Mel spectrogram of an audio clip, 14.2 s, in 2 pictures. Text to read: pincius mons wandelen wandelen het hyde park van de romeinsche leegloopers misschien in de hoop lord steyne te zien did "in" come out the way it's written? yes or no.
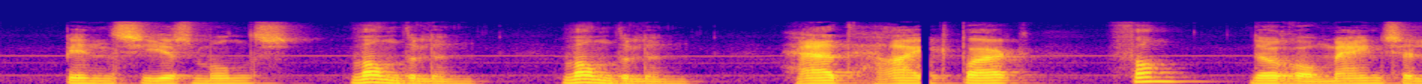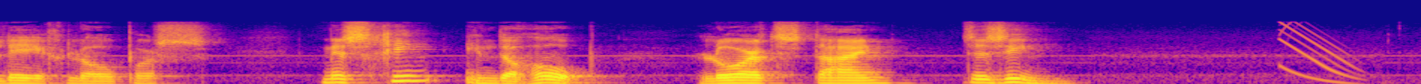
yes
